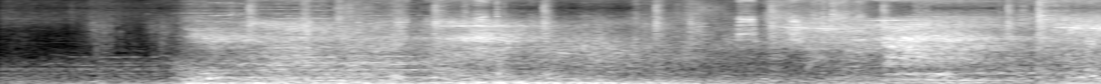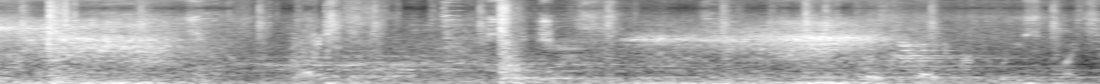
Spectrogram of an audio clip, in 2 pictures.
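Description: Magic blasts and weapon hits clash in a noisy game battle.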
